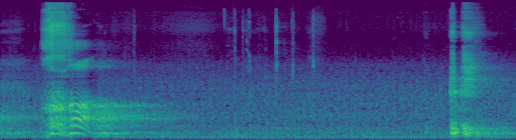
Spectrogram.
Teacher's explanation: یہ شروع والے حلق سے نکلتا ہے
